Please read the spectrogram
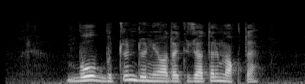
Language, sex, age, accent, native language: Uzbek, male, 18-24, Andijon, Uzbek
